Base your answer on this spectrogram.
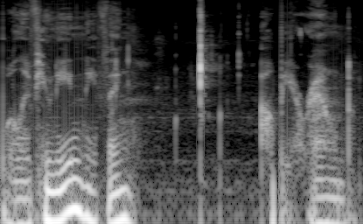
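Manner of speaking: weird somber voice, very loud, low and booming. Act out the man who offered help while you were looking at a laptop, imitating a weird, somber voice. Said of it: "weird, somber voice behind you is just like".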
